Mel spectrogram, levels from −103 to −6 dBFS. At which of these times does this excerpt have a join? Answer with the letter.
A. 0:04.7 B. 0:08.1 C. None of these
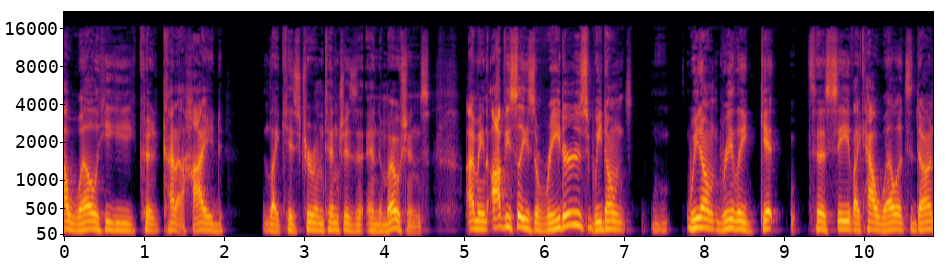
C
